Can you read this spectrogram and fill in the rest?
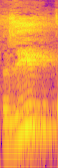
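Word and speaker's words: read: अब मान लीजिए कि नहीं है, मैं पढ़ता था, तो आई होगा, रीड, रेड, प्रोनाउंसिएशन अलग होता है बट वर्ड मीनिंग तो सेम है।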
